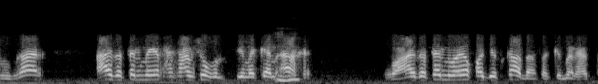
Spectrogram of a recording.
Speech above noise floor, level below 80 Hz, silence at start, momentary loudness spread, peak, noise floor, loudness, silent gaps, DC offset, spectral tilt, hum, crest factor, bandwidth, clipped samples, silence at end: 35 dB; -54 dBFS; 0 s; 7 LU; -4 dBFS; -54 dBFS; -19 LUFS; none; under 0.1%; -7.5 dB/octave; none; 16 dB; 5.8 kHz; under 0.1%; 0.1 s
